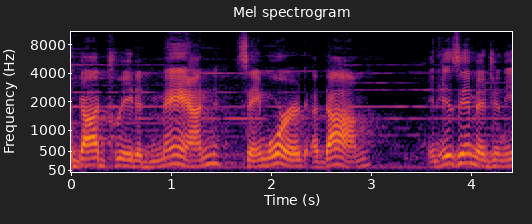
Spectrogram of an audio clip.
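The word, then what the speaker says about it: אדם: So the Hebrew word is just three little letters, and that little like T-shaped thing under it is a short A sound. So it's Adam.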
